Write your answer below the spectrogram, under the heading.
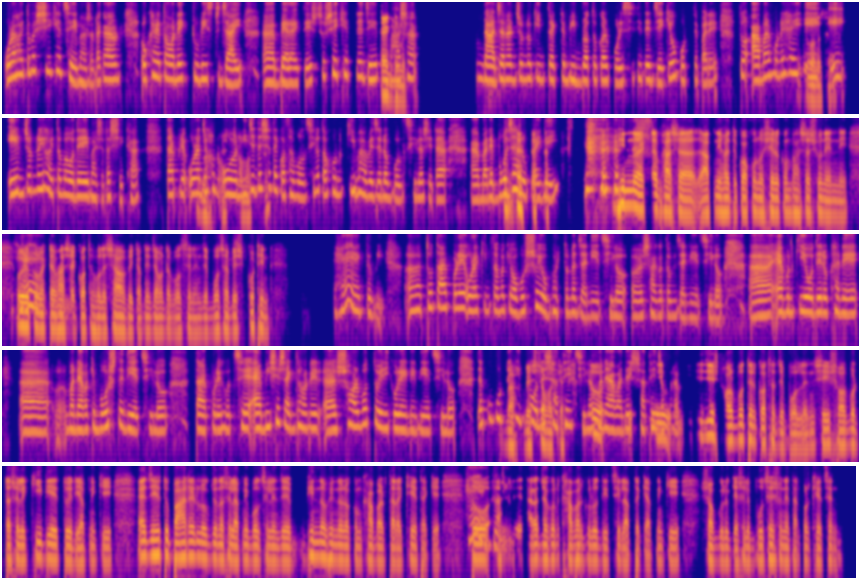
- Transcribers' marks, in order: tapping; chuckle; other background noise
- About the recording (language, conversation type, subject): Bengali, podcast, আপনি কি কোনো অচেনা শহরে একা ঘুরে বেড়ানোর অভিজ্ঞতার গল্প বলবেন?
